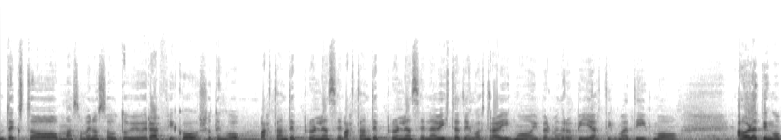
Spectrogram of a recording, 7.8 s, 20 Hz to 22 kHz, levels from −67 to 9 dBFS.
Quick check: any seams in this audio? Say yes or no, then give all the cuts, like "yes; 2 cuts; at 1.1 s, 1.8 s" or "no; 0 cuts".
yes; 1 cut; at 3.4 s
